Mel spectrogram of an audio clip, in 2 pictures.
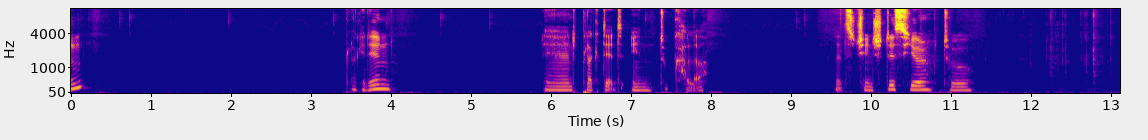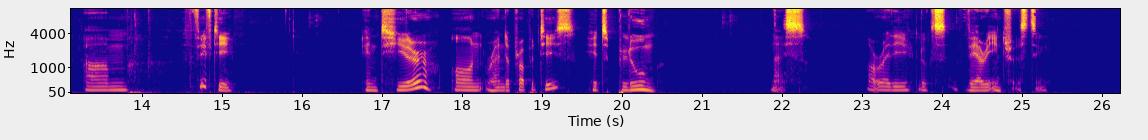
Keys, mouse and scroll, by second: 7.2 click, 14.5 BackSpace, 16.7 click, 19.7-22.0 drag, 22.0-26.2 middle drag.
